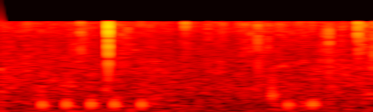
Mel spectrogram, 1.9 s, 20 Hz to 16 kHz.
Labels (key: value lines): label: biophony, pulse
recorder: SoundTrap 500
